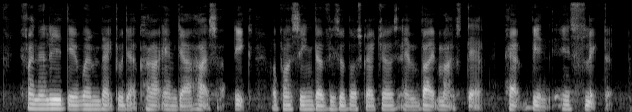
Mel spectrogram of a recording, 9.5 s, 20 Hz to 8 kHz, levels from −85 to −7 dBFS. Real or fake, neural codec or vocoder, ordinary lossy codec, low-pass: fake; codec, 44.1 kHz, 3.4 kbps, Pupu-Codec; none; 7.2 kHz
